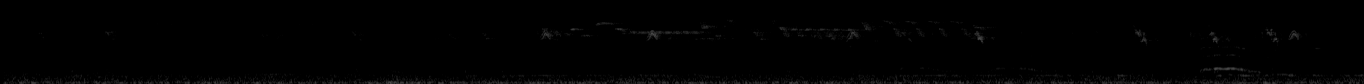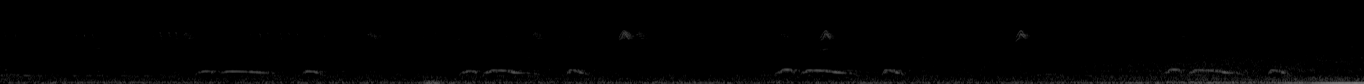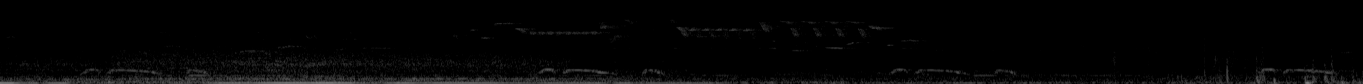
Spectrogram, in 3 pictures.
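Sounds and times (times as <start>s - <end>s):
faint high birdsong chirping: 0.0s - 40.9s.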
